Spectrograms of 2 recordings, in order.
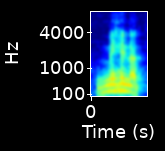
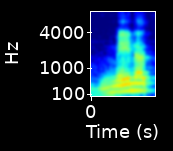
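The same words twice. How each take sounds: First: ਮਿਹਨਤ with a clear h, "meh-nat"; ਮਿਹਨਤ said carefully as "mehnat"; correct pronunciation. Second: ਮਿਹਨਤ said as "menat", the h dropped; ਮਿਹਨਤ with no h sound, as a wrong example; careless pronunciation. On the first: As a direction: sound the h in ਮਿਹਨਤ, falling tone. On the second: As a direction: say ਮਿਹਨਤ the sloppy way, swallowing the h. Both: Shown as a demonstration. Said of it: "ਸ਼ੁੱਧ ਅਸ਼ੁੱਧ ਦੀਆਂ".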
